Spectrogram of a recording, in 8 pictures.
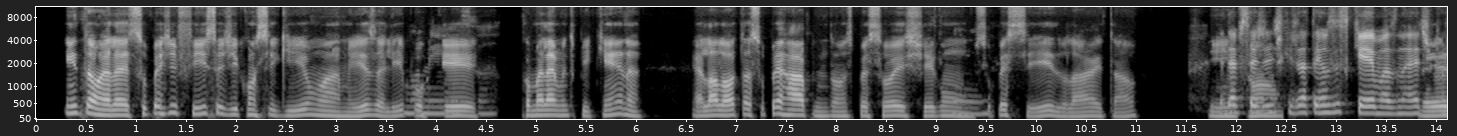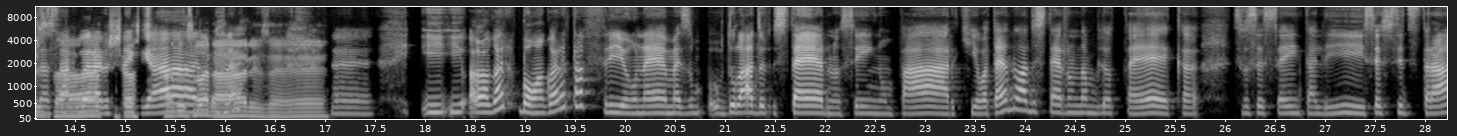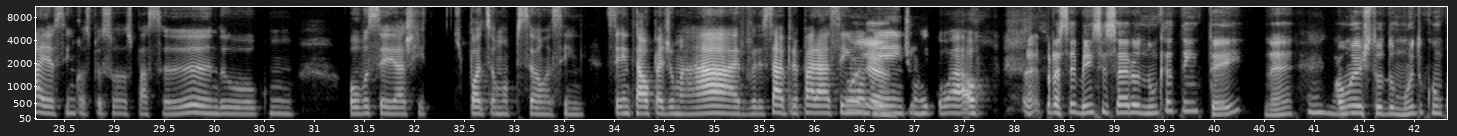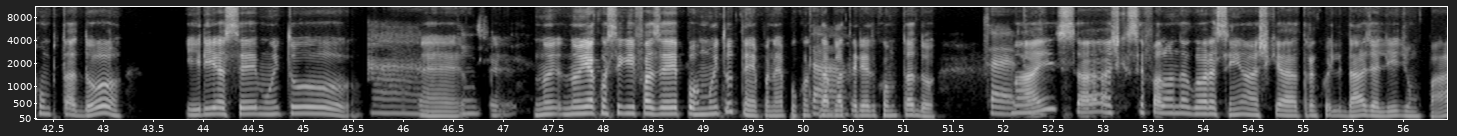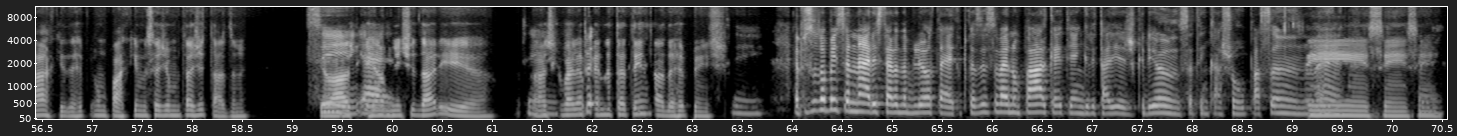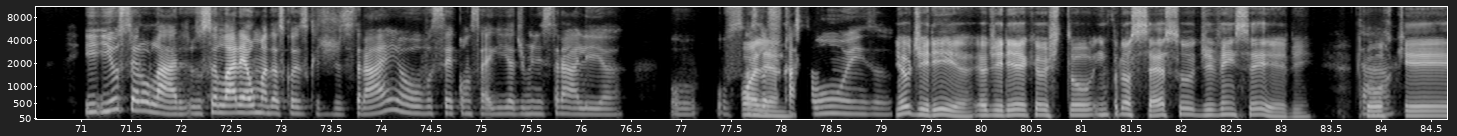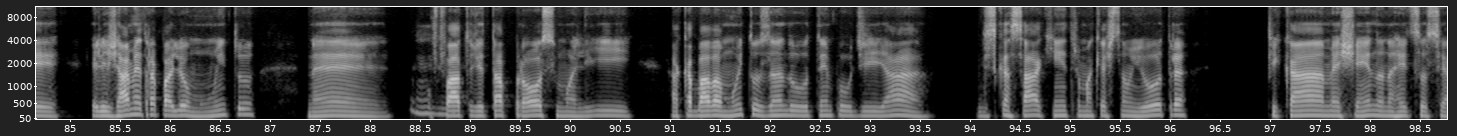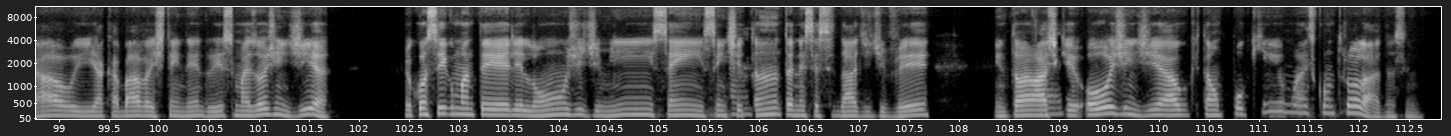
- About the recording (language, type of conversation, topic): Portuguese, advice, Como posso reduzir distrações internas e externas para me concentrar em trabalho complexo?
- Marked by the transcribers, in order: laughing while speaking: "chegar, já vai né"; giggle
